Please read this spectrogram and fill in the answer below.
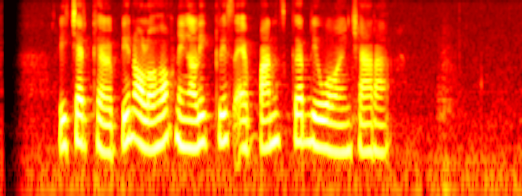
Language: Sundanese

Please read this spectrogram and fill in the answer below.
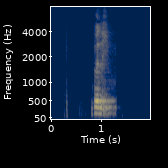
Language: Tem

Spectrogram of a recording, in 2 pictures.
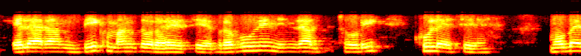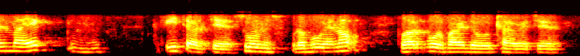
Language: Gujarati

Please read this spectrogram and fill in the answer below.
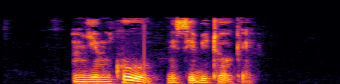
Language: Swahili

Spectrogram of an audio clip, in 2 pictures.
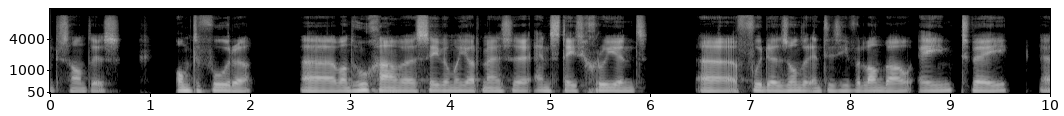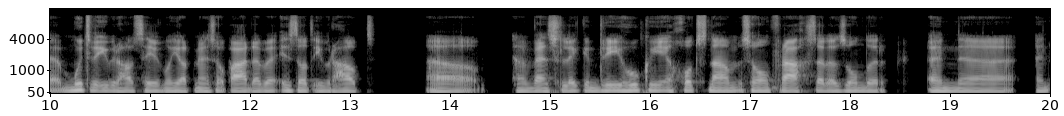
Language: Dutch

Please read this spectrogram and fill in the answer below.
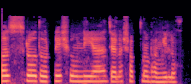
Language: Bangla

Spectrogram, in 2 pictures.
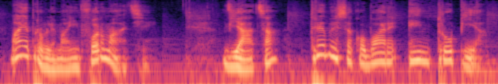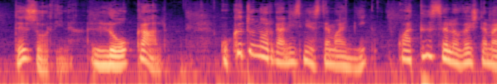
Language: Romanian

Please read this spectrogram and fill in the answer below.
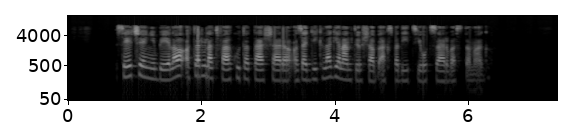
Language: Hungarian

